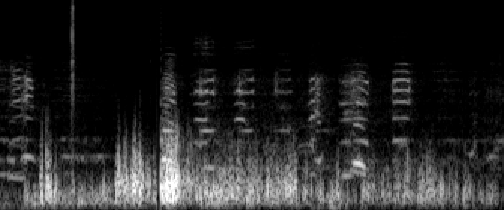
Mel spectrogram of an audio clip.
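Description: Whooper swans call in flight with a run of short, nasal, trumpeting honks, several birds overlapping in quick succession over a low background rumble.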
